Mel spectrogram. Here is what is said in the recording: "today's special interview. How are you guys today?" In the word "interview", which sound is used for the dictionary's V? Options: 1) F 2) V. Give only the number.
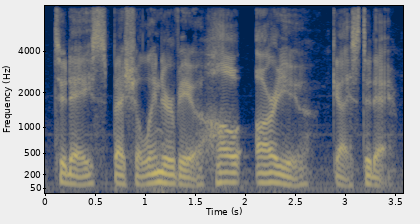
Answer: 2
